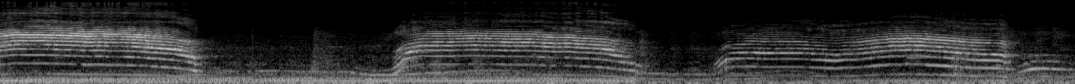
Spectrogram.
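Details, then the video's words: Loud, prolonged cat meows: three wailing calls of two to three seconds each, the first falling in pitch, the later ones rising and wavering, over a low continuous hum. "meow little kittens Vs cats"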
